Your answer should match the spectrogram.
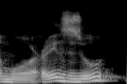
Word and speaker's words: Mu'izzu: Ya Mu'dhillu is with a dhal. And Ya Mu'izzu, there's an Ayn there.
